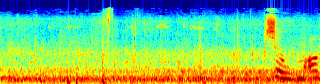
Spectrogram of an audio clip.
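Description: Summer toboggan sled being hauled uphill by its tow lift along the steel track trough: a steady rumbling rattle of the wheels running in the metal channel, with a few sharp clicks.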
